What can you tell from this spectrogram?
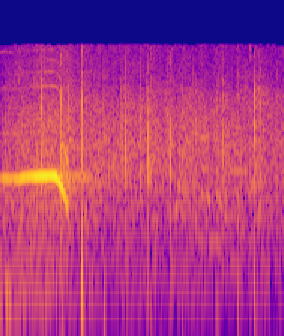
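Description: An audience at a large church service claps in a dense, uneven round of applause for the pastor, with sharp individual claps over a steady crowd murmur. A brief, steady whistle-like tone sounds at the start.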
